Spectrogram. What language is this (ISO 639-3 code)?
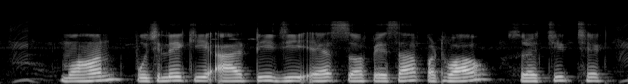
mag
